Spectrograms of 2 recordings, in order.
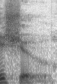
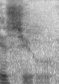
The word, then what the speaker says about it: issue: One that I hear every day, which makes me boil with rage, and that is a word which apparently is spelt I-S-H-Y-O-U. The issue, instead of issue.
